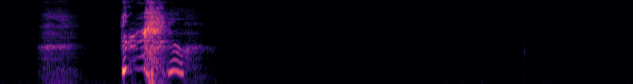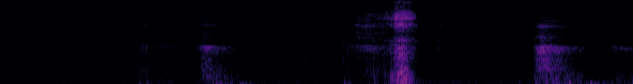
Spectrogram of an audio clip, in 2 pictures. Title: Torturous Chhinkini Sneezes (F)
